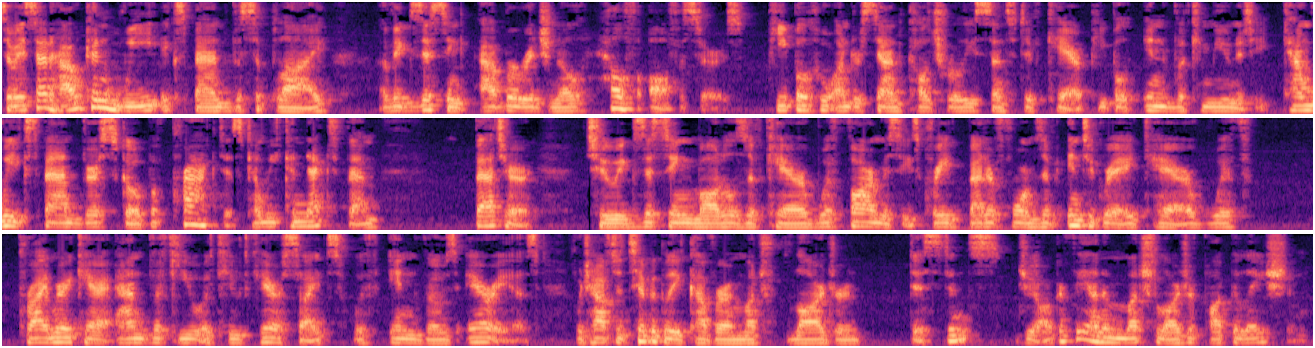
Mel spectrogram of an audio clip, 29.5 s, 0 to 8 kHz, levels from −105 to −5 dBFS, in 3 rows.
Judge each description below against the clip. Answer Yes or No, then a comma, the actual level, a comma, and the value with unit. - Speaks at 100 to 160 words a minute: Yes, average, 155 wpm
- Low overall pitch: Yes, low, 105 Hz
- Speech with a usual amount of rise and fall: Yes, average, 3.6 semitones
